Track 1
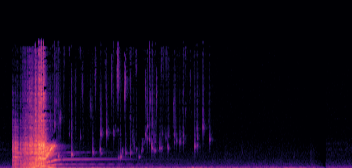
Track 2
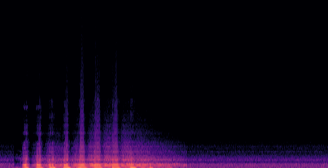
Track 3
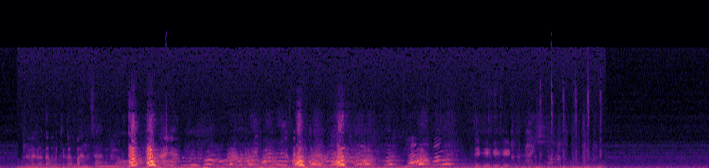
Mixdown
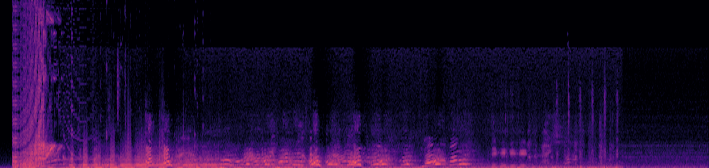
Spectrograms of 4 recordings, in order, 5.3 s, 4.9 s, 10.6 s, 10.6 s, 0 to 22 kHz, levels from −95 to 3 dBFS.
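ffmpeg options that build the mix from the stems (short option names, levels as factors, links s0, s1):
-filter_complex "[0:a]acrusher=samples=10:mix=1:aa=0.000001:lfo=1:lforange=16:lforate=1,volume=0.794,asplit=2[s0][s1];[s1]volume=0.106[s2];[1:a]aeval=exprs='(tanh(56.2*val(0)+0.6)-tanh(0.6))/56.2':c=same,dynaudnorm=f=110:g=9:m=3.35,adelay=700,volume=0.501[s3];[2:a]equalizer=f=13000:w=0.62:g=-5,adelay=250,volume=0.944[s4];[s2]aecho=0:1:114:1[s5];[s0][s3][s4][s5]amix=inputs=4:normalize=0,acompressor=threshold=0.02:ratio=6"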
